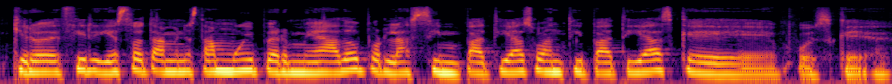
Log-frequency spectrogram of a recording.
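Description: A woman speaking as an academic guest on a panel, in a measured, analytical way, often searching for her next word. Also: mid-range voice, flat delivery, warm tone, dry recording.

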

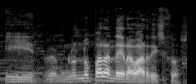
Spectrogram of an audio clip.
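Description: A male radio host with a fairly low voice, presenting a music show. He chats casually, teases his co-host and talks about bands with enthusiasm. Music plays faintly behind him. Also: expressive, normal speed, a bit bright. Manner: teasing, chatty, enthusiastic.

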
